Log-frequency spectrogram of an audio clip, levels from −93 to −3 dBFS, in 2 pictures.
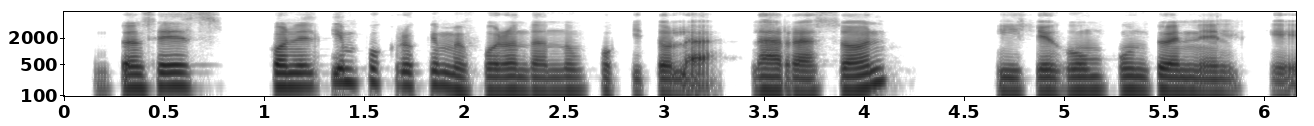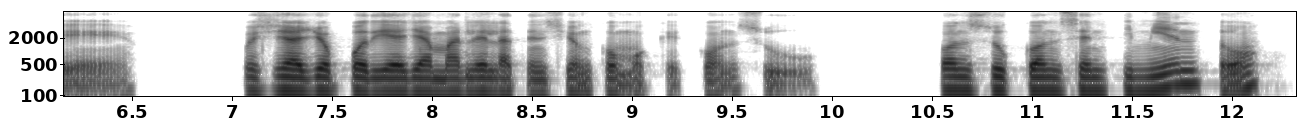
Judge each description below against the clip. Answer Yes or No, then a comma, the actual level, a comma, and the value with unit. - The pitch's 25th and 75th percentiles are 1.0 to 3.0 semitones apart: No, average, 3.4 semitones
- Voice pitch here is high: No, low, 130 Hz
